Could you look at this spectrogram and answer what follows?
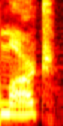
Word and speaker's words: Marc: that name twice because you pronounce mark with a K and Marc with a see the same way so that's weird anyway he's captain the ship Carlo gardener T gardener mr.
